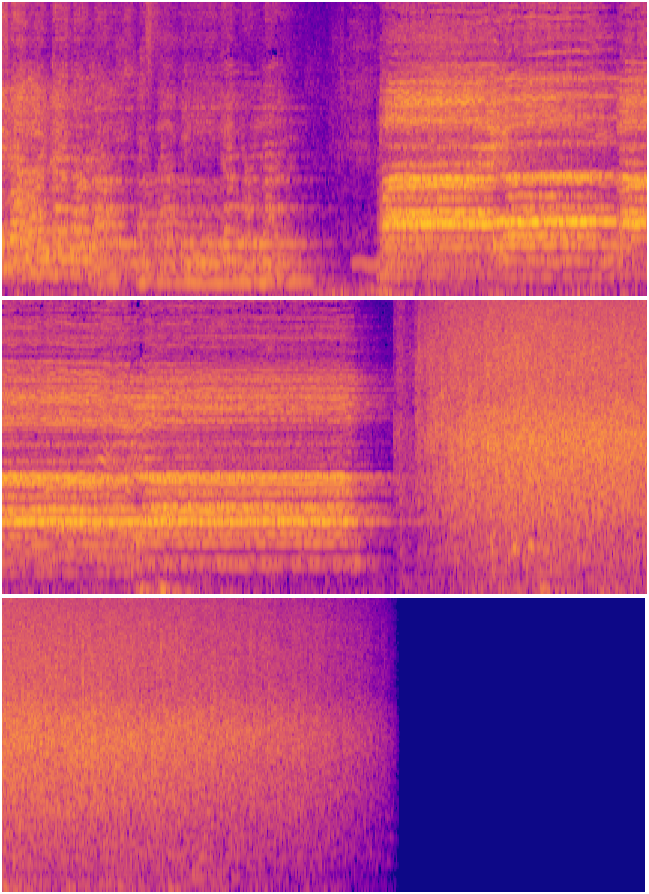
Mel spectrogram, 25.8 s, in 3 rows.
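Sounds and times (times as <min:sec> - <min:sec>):
mixed choir singing: 0:00.0 - 0:13.8
laughter: 0:14.8 - 0:17.4.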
